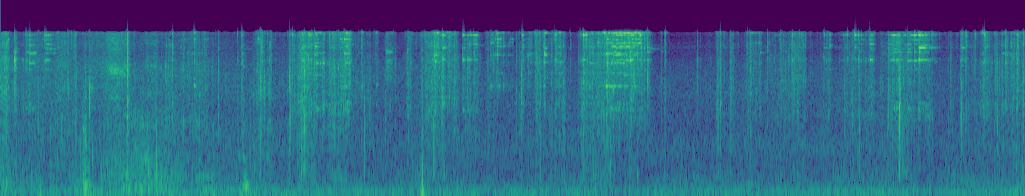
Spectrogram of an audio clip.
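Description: A bunch of keys jangling, with scattered light clicks and knocks, while someone handles them climbing into a vehicle's driver seat.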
